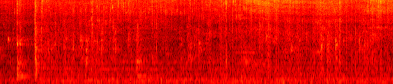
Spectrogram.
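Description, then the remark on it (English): Golden chicken wings sizzle steadily as they are rolled in a hot sweet chili and sriracha sauce, a dense bubbling crackle with a few sharp pops early on, growing slightly louder toward the end. No one speaks. “So I'm going to grab these out of there and roll them right into the sauce. That looks amazing. That's super golden. And you can hear them.”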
